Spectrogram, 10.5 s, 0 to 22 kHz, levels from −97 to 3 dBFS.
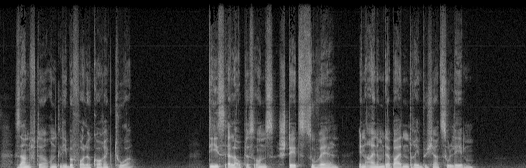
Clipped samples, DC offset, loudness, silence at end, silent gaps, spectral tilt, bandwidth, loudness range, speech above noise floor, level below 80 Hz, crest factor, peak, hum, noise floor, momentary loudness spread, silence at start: under 0.1%; under 0.1%; -23 LUFS; 1.1 s; none; -5.5 dB/octave; over 20 kHz; 4 LU; 43 dB; -52 dBFS; 22 dB; 0 dBFS; none; -64 dBFS; 9 LU; 0.05 s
